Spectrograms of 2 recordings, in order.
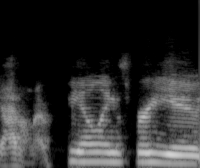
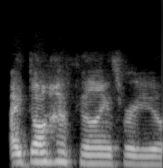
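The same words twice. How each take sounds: First: It is said gently and calmly. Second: It is said bluntly and harshly. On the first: "Like nicely, like more professional, more like low key" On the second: "Do you say it like that?"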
